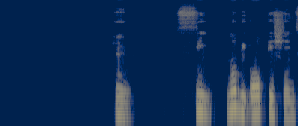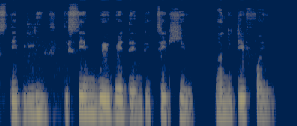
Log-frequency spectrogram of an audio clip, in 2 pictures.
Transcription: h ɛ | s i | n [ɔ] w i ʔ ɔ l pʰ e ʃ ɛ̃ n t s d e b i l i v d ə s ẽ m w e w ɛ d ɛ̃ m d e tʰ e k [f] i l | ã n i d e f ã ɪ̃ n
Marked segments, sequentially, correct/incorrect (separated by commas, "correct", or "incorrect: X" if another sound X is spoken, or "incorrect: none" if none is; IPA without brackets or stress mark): correct, incorrect: h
